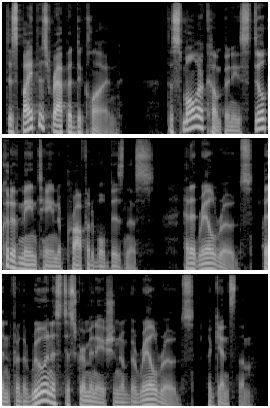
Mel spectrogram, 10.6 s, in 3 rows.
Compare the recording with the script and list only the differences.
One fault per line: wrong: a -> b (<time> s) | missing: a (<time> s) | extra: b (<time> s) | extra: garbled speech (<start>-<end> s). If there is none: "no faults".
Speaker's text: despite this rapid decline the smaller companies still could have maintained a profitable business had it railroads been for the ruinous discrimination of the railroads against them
no faults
